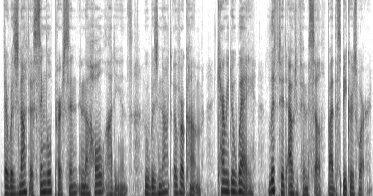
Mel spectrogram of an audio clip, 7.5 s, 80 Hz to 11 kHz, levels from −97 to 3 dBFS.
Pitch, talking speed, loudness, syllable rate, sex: 125 Hz, 195 wpm, -19 LUFS, 5.8 syllables/s, male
